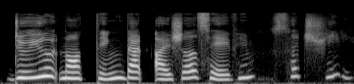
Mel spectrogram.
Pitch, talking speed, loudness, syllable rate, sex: 295 Hz, 185 wpm, -15 LUFS, 3.9 syllables/s, female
